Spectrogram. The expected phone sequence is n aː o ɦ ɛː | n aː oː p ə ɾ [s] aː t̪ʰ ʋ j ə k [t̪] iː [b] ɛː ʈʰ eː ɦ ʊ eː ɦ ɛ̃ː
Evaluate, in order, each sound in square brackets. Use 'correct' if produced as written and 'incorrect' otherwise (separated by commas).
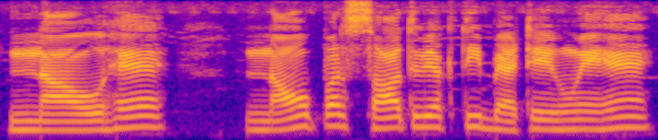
correct, correct, correct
